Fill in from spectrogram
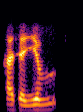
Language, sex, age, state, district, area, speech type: Kashmiri, male, 30-45, Jammu and Kashmir, Bandipora, rural, conversation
